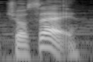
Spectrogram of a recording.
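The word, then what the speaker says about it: José: my bad but uh his name is not pronounced Jose that's the Hispanic pronunciation and the pronunciation they've been using since House of Mouse but uh the Brazilian Portuguese pronunciation is actually chose um and they got right in the original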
